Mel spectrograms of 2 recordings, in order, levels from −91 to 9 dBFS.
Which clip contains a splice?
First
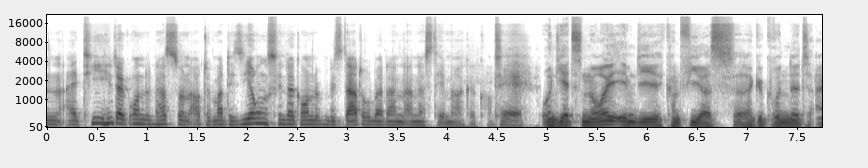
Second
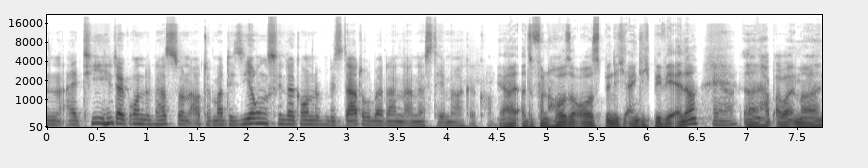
first; 1 cut; at 4.5 s

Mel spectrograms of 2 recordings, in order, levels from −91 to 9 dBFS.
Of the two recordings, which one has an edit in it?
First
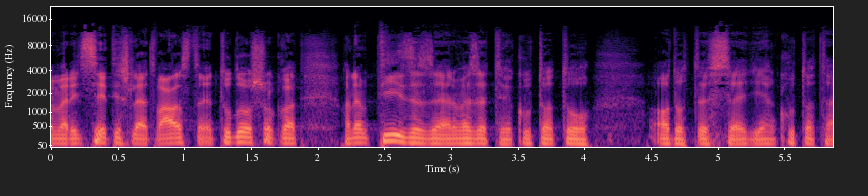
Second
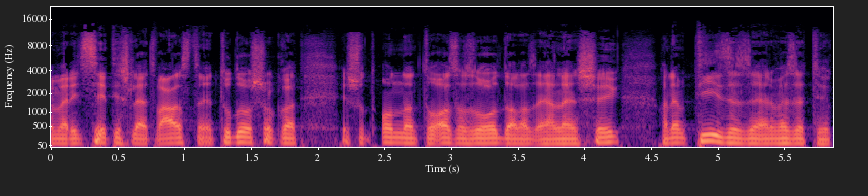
first; 1 cut; at 2.1 s

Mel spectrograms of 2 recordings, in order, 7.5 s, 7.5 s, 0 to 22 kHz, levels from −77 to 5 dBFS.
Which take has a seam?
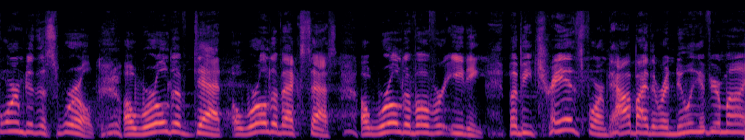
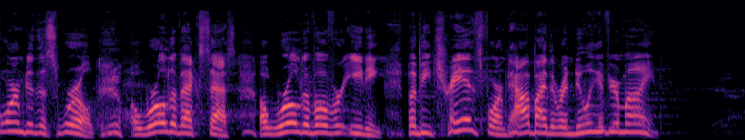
second; 1 cut; at 1.2 s

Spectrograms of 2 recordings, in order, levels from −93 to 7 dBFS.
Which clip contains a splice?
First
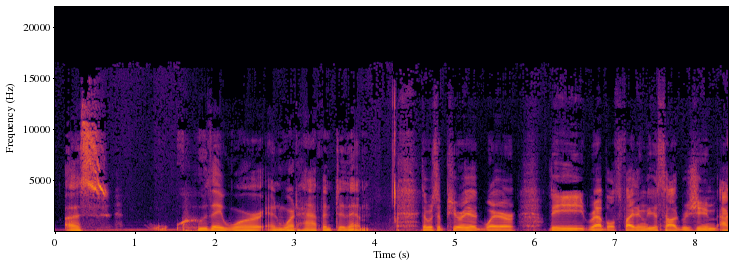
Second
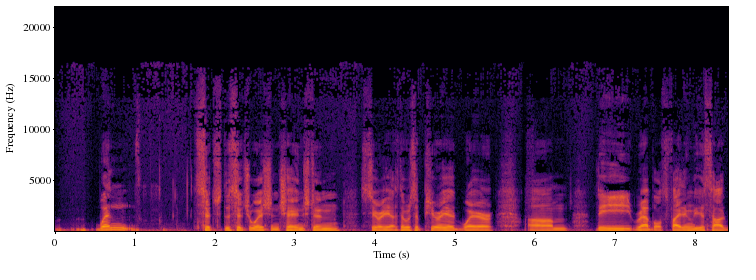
first; 2 cuts; at 4.6 s, 6.1 s

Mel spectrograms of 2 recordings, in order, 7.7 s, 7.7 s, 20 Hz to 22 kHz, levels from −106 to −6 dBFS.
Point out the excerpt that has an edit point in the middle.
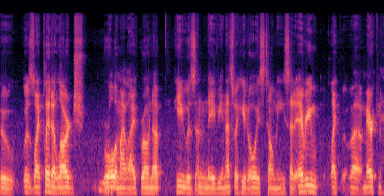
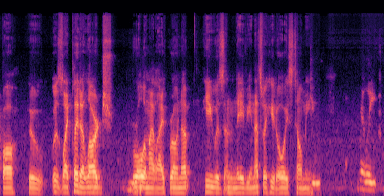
second; 1 cut; at 6.2 s

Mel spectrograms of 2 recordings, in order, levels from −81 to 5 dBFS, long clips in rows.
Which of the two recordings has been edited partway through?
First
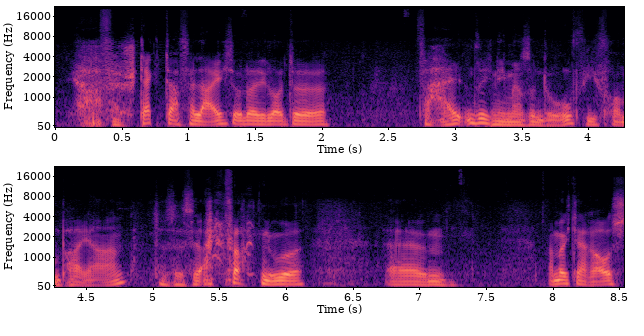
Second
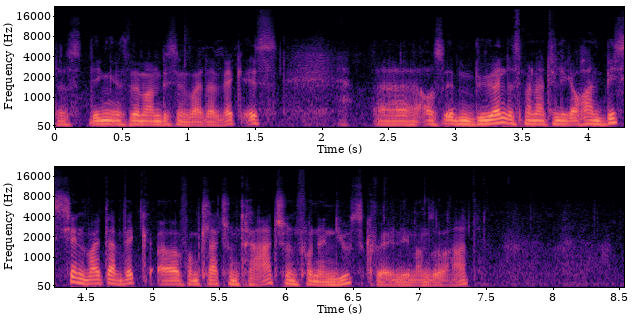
first; 2 cuts; at 3.3 s, 5.0 s

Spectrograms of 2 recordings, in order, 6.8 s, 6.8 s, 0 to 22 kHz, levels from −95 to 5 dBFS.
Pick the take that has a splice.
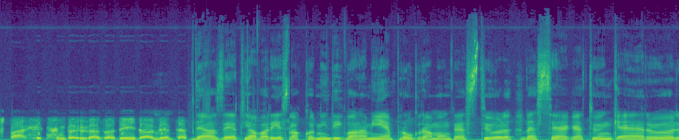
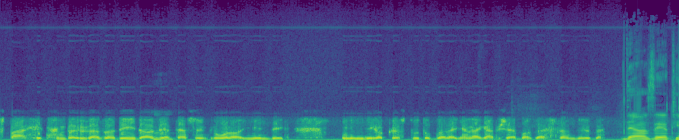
first; 3 cuts; at 1.9 s, 2.9 s, 4.5 s

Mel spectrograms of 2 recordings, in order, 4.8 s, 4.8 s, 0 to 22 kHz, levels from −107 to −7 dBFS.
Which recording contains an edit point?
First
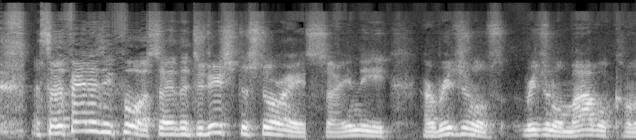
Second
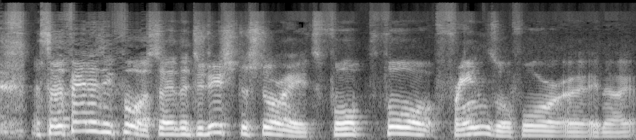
first; 1 cut; at 2.3 s

